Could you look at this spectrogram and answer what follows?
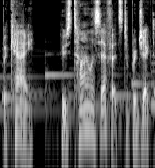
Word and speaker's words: Bucket: At the centre of it all was Hyacinth Bucket, always pronounced Bouquet, whose tireless efforts to project upper-class perfection were constantly undone by her down-to-earth family.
